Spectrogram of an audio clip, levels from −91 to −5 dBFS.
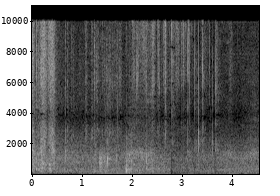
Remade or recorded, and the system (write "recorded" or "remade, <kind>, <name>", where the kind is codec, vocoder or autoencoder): recorded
